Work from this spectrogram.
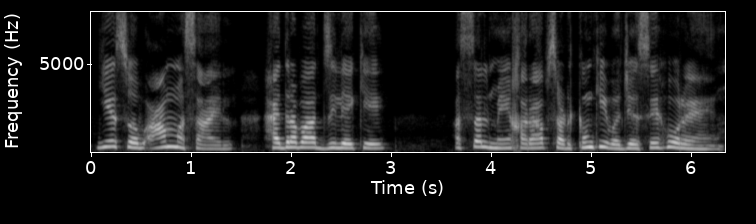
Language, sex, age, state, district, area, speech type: Urdu, female, 30-45, Telangana, Hyderabad, urban, spontaneous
